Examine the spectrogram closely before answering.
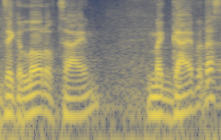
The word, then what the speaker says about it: MacGyver: It's supposed to be MacGyver, of course, right? Yes, but yes. when he was a child, he couldn't pronounce it. So, because he couldn't pronounce it, ends up being Magvaya.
